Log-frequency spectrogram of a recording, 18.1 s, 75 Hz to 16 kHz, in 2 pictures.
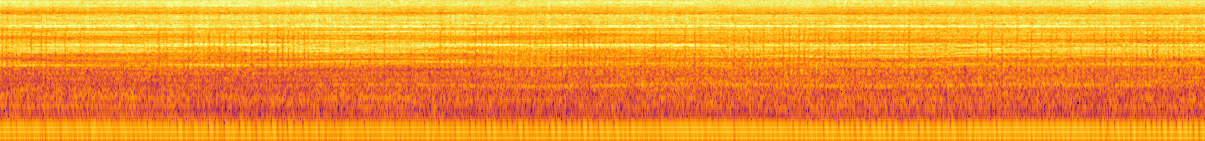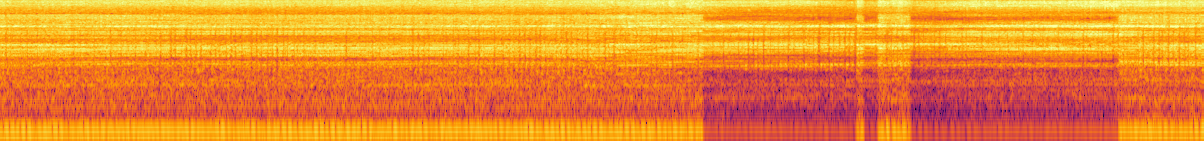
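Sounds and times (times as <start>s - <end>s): engine low hum: 0.0s - 14.4s
supercharger high-pitched whine: 0.0s - 18.0s.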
